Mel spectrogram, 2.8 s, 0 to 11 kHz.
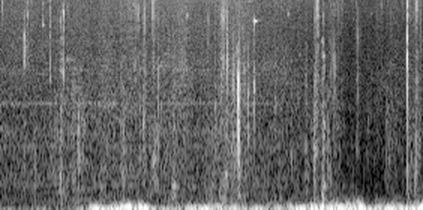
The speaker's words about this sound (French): Là, maintenant, on marche avec à peu près 4 km par l'heure. Ça arrive qu'on fasse moins de 2 km/h. Pour l'instant, on marche sur des roches calcaires.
